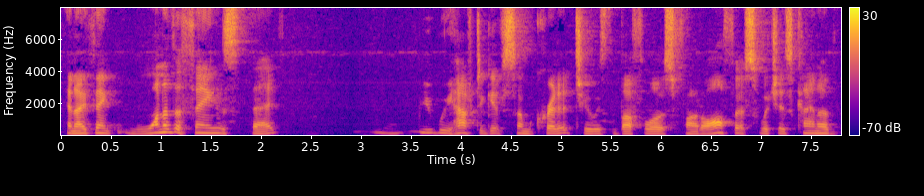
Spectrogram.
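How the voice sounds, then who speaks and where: A husky, slightly rough-edged male voice at a middling pitch. He talks casually as a sports podcast co-host, reflective and conversational, working out his thoughts as he speaks. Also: fairly even intonation, normal speed, darkish tone. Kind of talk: casual baseball commentary.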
